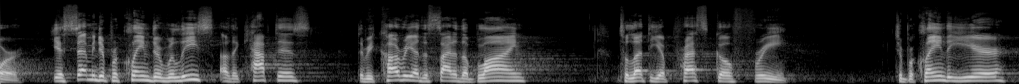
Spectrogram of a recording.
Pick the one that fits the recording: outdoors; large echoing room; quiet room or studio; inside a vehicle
large echoing room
